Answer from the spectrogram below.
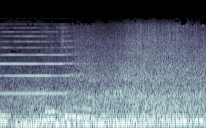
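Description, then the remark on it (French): A roller coaster train restarts with a steady, loud mechanical rumble and clatter, while a high electric whine holds through the first second and a half and then fades into the rolling noise. “Attention, le train va redémarrer.”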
